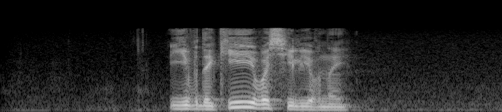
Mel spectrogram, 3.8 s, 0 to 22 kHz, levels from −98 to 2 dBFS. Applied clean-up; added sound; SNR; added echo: none; none; none; none.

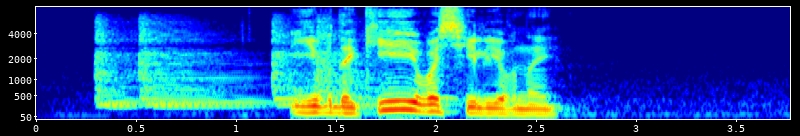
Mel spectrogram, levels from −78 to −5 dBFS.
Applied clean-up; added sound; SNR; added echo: none; Electric guitar; 12 dB; none.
